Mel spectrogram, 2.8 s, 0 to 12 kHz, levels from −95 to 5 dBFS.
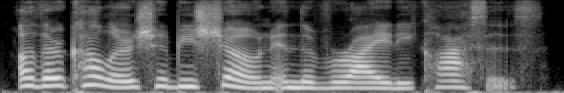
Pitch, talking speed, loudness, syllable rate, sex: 225 Hz, 190 wpm, -15 LUFS, 5.4 syllables/s, female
